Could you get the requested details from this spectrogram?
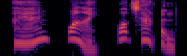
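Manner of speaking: put-on high child's voice, worried; a little girl fretting about school; anxious young girl. A narrator's reading. Abby voiced by narrator.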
